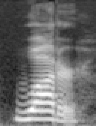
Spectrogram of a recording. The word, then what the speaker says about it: water: wha-wha so even though it's spelled with an A it's a short oh oh oh wha and then that flap T sounds like a deep dip the tongue hits the roof of the mouth quickly and then we have that are controlled or derp derp da derp water water let's try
